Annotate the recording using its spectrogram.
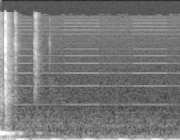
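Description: A few isolated computer keyboard keystrokes, the first a sharp click and the next one fainter about half a second later, over quiet room tone.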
